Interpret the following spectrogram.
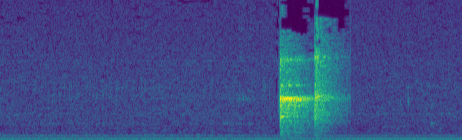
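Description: A short clink of a hard makeup container being handled, about one and a half seconds in, over a low steady hum.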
